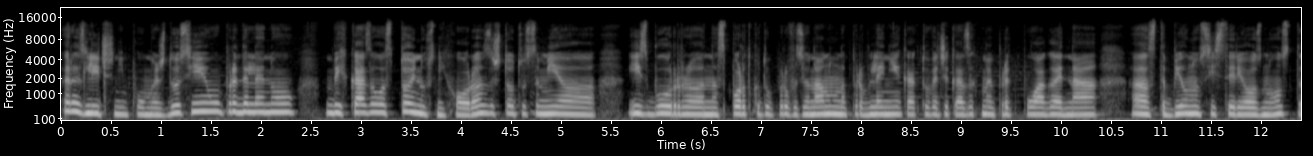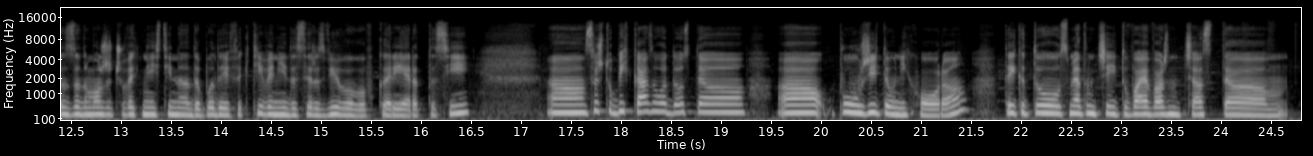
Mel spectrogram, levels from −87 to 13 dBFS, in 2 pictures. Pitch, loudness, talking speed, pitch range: 220 Hz, -25 LUFS, 140 wpm, 210-255 Hz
